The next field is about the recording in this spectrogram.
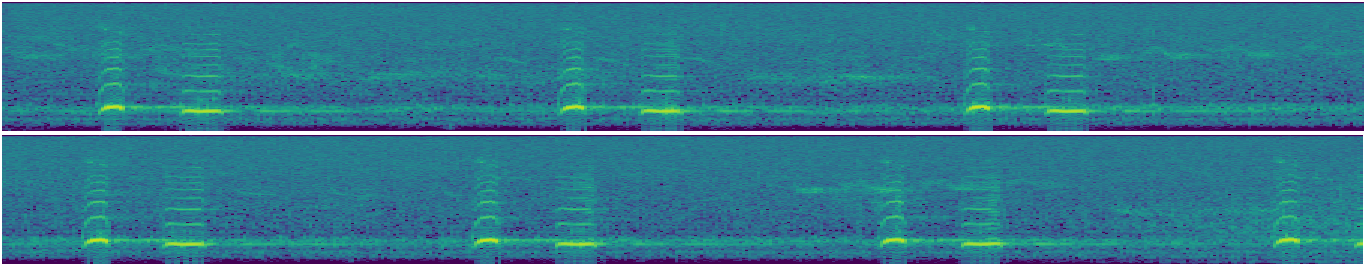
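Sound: common cuckoo calling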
